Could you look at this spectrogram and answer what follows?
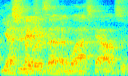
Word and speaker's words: Glasgow: GLA. Go, right? GOW. Yeah. Glasgow. Oh, I'm saying gal, not go.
